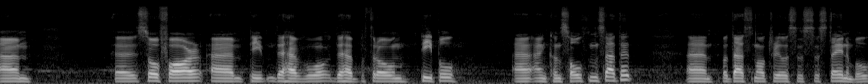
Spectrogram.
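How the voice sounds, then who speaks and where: A man's fairly high-pitched voice with a Norwegian accent, moderate in pace, with fairly even intonation. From Norway. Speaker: startup sales executive. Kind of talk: conference talk. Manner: halting, many fillers.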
